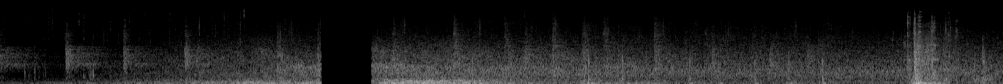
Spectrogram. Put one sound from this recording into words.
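Footsteps thud on wooden planks and stone.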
